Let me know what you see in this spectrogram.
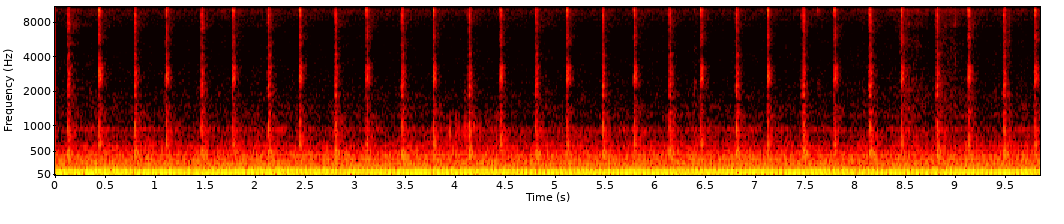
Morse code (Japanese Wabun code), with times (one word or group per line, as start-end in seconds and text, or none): none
